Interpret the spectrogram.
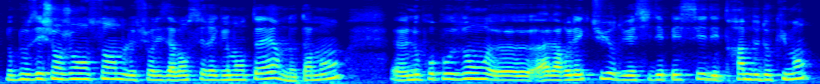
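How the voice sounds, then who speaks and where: A woman's voice: lowish voice, steady tone, moderate pace, mellow. A woman explaining her public service work in interview answers, with formal administrative phrasing.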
